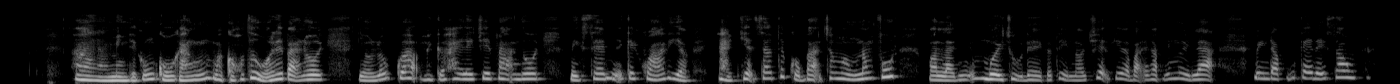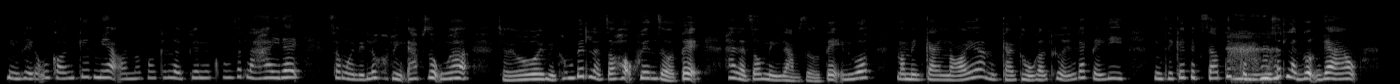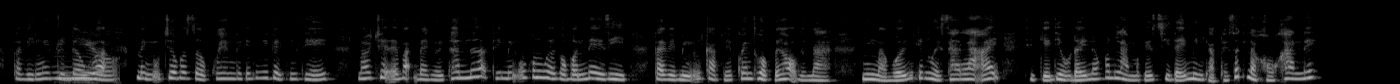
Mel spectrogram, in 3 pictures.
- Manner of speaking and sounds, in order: tapping; laugh
- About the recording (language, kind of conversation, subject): Vietnamese, advice, Làm sao tôi có thể xây dựng sự tự tin khi giao tiếp trong các tình huống xã hội?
